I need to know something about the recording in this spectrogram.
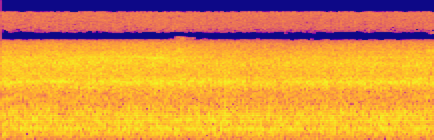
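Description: Steady, even hiss of railway station background noise, with no clear low rumble, as a double-deck passenger train moves slowly along the next track.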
